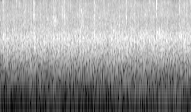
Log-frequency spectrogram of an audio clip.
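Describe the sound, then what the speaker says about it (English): Light, steady applause from a small group on a podcast, a soft even patter of clapping held throughout at moderate distance with no talking over it. "So kudos, round of applause to Ashley for that."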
